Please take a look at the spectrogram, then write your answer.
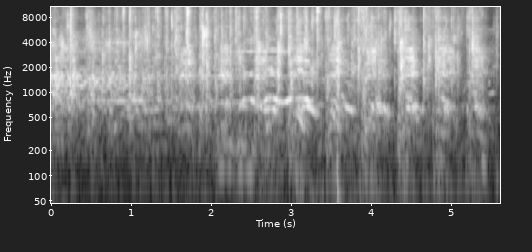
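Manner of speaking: high, helpless fit of laughter; can't stop laughing; long laughter. Real, not acted. Host breaks down laughing.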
